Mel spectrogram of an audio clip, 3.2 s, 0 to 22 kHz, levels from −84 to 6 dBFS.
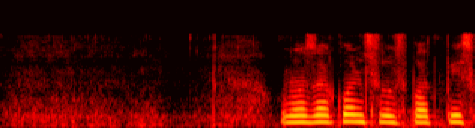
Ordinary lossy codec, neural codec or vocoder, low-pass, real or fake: none; codec, 16 kHz, 4.8 kbps, FACodec; 7.2 kHz; fake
